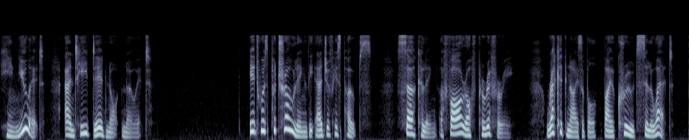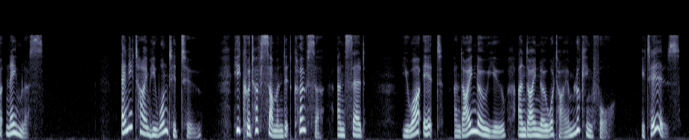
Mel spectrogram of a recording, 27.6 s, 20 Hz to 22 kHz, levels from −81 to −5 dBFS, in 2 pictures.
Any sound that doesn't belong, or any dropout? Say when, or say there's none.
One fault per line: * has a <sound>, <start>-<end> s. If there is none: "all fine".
all fine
